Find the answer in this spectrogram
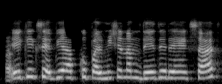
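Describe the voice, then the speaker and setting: Woman, recitation teacher, high voice, quizzing students, slow syllable drills. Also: steady tone, muffled recording. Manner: drills syllables slowly, asks students questions. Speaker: Tajweed teacher. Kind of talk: online class instruction.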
